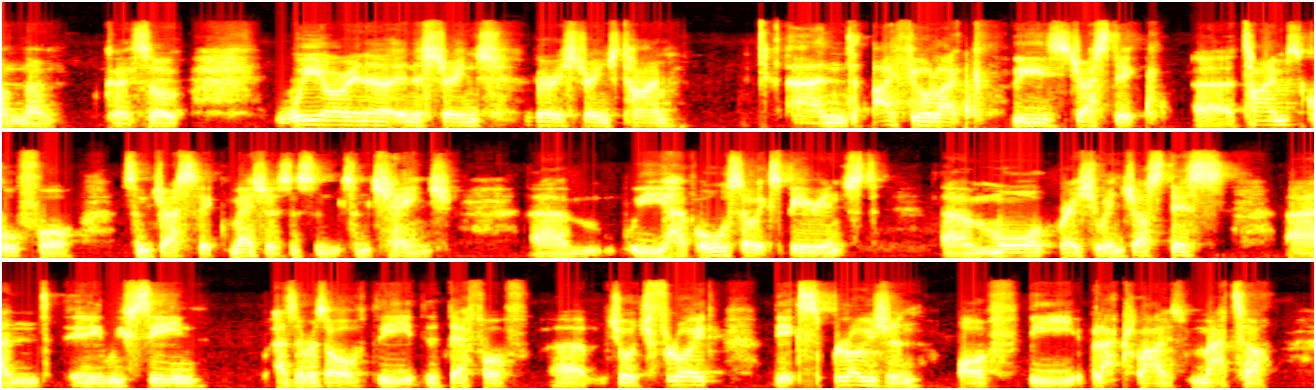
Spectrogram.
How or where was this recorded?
video call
